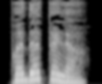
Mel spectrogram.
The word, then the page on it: ಪದತಳ: pada taḷa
